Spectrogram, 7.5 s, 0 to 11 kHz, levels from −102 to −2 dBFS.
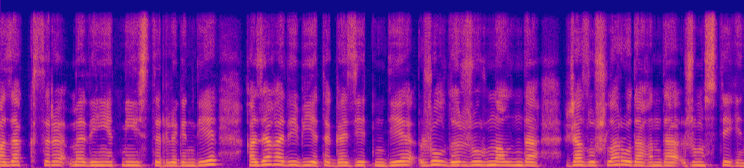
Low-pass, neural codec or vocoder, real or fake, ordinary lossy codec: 9.9 kHz; vocoder, 22.05 kHz, 80 mel bands, WaveNeXt; fake; none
